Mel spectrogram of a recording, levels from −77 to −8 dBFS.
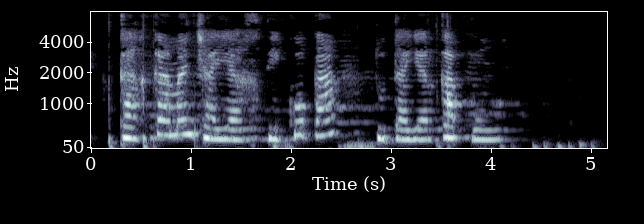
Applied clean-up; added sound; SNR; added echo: classical method WPE with log-MMSE.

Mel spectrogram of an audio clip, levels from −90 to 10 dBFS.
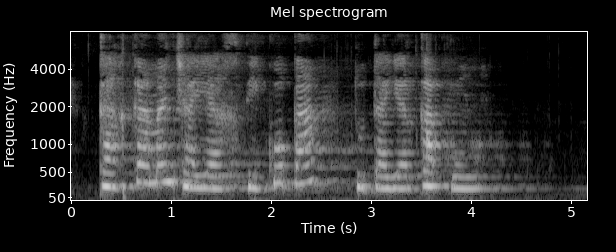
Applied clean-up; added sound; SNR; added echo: neural separator model SepFormer DNS4.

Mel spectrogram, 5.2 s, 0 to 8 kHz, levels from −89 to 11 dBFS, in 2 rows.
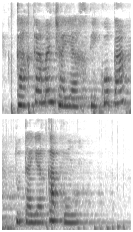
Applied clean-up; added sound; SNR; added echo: none; Computer keyboard; 19 dB; reverberation time 1.1 s.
